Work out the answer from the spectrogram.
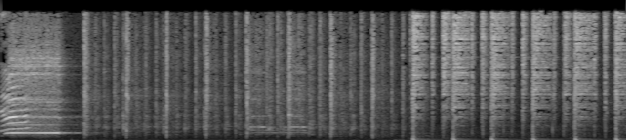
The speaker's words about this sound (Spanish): ¡Pasajeros al tren!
